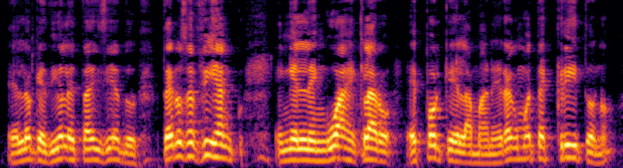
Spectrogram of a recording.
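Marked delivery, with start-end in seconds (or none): none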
